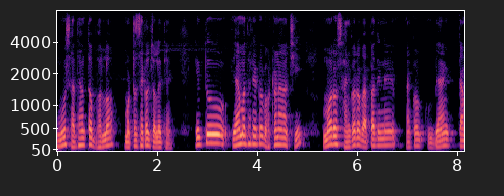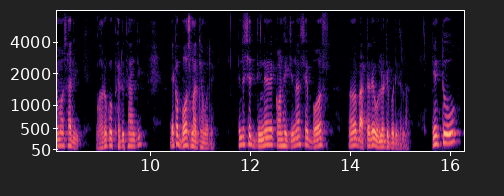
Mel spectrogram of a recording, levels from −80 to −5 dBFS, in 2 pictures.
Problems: none marked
